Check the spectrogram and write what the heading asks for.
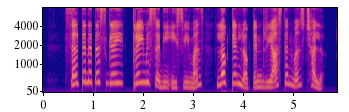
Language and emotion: Kashmiri, neutral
